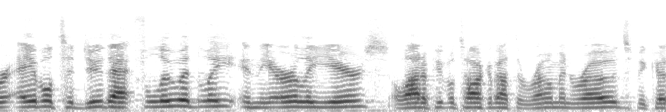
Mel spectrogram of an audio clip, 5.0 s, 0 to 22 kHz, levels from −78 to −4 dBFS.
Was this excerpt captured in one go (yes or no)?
no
